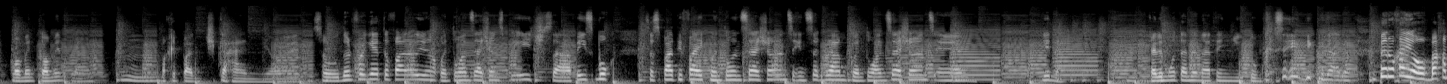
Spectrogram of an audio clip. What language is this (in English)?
Filipino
